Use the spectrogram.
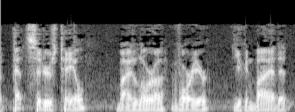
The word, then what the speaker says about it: Vorreyer: spelled V o r r ey e r pronounced warrior Laura it's been fascinating enjoyed having you on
